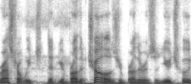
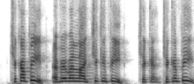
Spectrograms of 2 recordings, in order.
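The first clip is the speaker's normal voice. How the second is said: put-on thick Chinese accent, much higher, louder; 9 dB louder than usual. Recounting a story about the owner, the speaker quotes him, imitating a thick Chinese accent. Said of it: "spoke with a very thick accent".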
